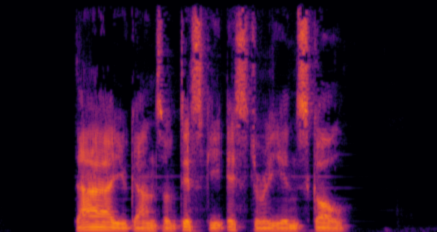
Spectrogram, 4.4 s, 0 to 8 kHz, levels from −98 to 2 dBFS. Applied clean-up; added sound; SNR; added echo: neural mask model DeepFilterNet 3.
